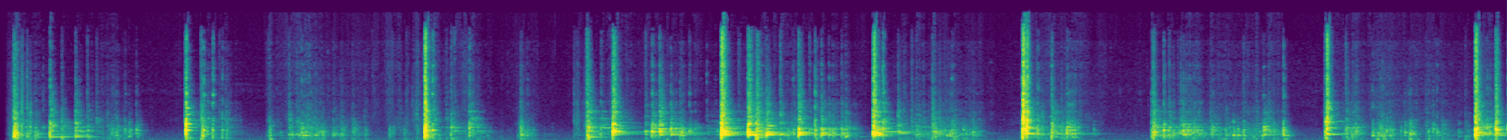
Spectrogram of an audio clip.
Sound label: dumping cans in cart far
